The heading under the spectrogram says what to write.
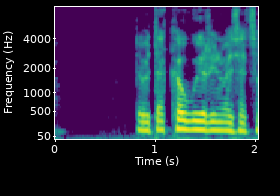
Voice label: "cywir", Welsh

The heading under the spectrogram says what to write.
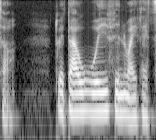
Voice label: "wyf", Welsh

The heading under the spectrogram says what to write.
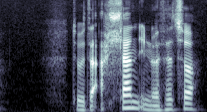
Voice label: "allan", Welsh

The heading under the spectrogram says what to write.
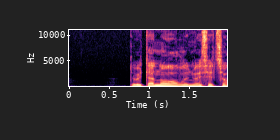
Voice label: "nool", Welsh

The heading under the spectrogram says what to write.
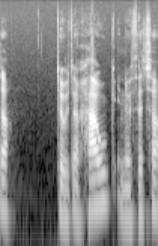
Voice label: "rhawg", Welsh

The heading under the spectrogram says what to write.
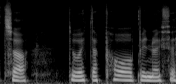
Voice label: "pob", Welsh

